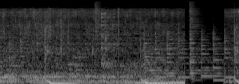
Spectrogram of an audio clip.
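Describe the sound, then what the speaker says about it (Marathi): Onion with curry leaves sizzles loudly in a pan while being stirred, a dense close frying hiss with repeated scraping strokes, stopping abruptly near the end into quieter clatter. "कांदा थोडा परत एकदा हलवून घेऊया"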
